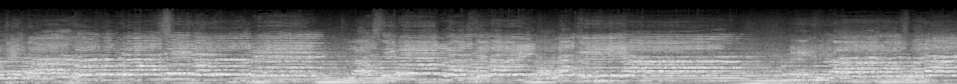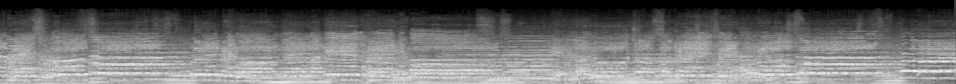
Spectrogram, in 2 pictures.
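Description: A choir singing a hymn in phrases over steady, sustained low accompanying notes, as the closing hymn after the Mass's dismissal.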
